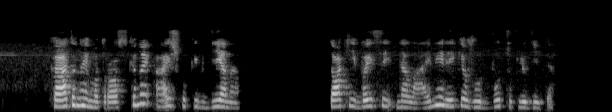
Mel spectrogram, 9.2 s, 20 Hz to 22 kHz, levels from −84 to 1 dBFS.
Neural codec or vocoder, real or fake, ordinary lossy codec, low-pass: none; real; AAC, 32 kbps; 7.2 kHz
